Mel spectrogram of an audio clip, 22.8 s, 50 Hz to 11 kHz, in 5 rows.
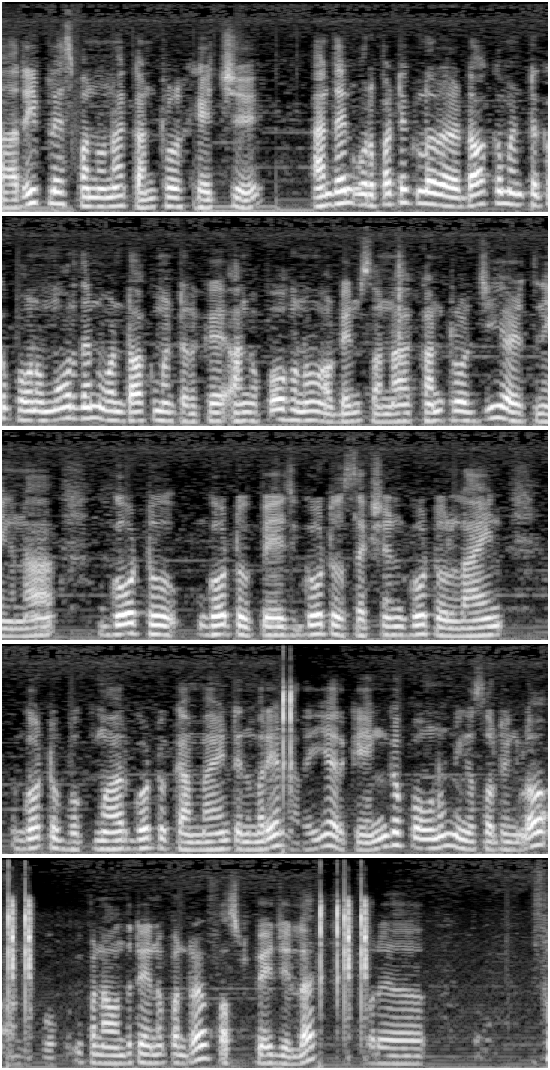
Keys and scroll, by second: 8.4 ctrl+g.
